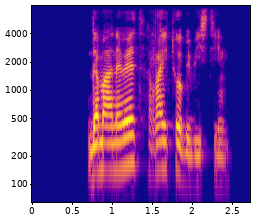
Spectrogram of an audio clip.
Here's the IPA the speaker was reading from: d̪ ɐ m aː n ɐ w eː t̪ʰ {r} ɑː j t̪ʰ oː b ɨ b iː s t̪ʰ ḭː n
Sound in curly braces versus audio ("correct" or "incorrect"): correct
